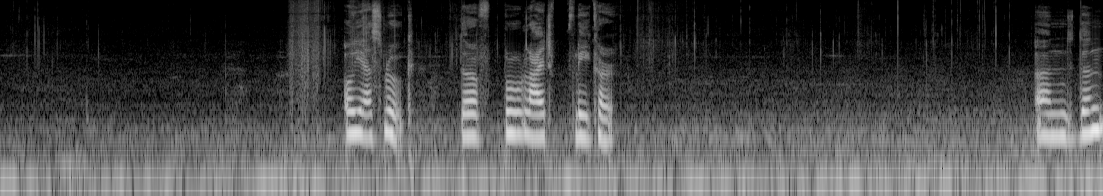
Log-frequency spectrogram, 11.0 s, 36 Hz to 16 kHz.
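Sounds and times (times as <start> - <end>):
faint small clicks: 0.0 - 1.1, 6.2 - 10.2
low hum: 0.0 - 11.0.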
